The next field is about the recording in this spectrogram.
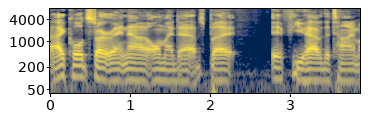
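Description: A man speaks in a very deep, low voice with vocal fry and an American accent. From Northern California, Grass Valley. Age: 30s. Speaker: cannabis extract company founder. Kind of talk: casual chat.

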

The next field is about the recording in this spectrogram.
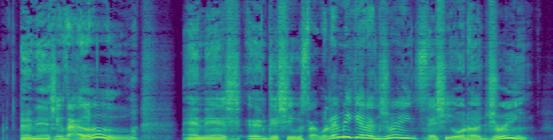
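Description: A man speaks in an animated tone at a fairly quick pace, with audible room echo. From Memphis, Tennessee. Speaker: podcast host. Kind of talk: casual storytelling monologue.

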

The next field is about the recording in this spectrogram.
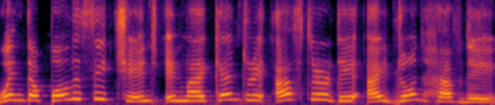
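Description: Set in a dry, close sound with no echo, a woman's extremely high voice moves at a fairly slow pace. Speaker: woman engineer seeking work. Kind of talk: personal appeal, recorded message. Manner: earnest, halting.

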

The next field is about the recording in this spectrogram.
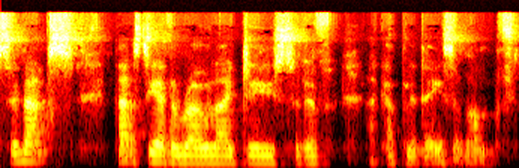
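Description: A woman with a Welsh accent, in dry, close sound with no echo. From South Wales (Barry). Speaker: tech startup founder and CEO. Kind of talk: podcast interview.

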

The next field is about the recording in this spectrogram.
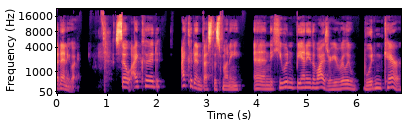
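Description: Her loudness very even, a woman speaks at a fairly low pitch with very wide pitch swings. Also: moderate pace. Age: 30s. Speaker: podcast host and financial coach. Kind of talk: casual monologue. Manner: unscripted, conversational.

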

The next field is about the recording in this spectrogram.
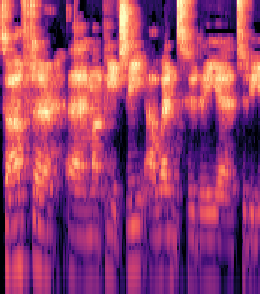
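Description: Against a quiet background, a man with a Dutch accent talks in a bright, sharp tone at a fairly low pitch with monotone, flat intonation. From Netherlands. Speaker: professor, sports nutrition researcher. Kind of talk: interview conversation.

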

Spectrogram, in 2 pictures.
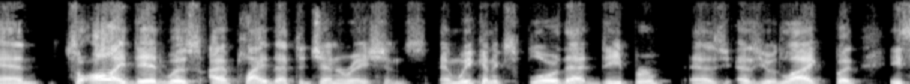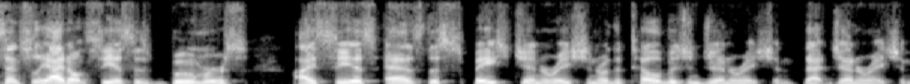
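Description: A man with an American accent talks at medium pitch in an unremarkable speaking voice, the sound dry and close with no echo. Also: lively intonation, fairly quick pace. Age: 50s. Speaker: author and former pastor, futurist. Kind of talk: interview.

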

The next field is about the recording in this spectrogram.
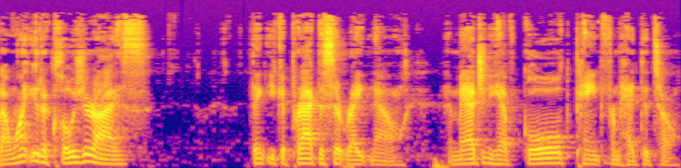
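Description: Here a man has a normal speaking voice with a fairly low pitch and ordinary pitch variation. The recording is very clean, with a silent background. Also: moderate pace. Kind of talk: guided meditation. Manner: gentle, instructive, paced and hushed.

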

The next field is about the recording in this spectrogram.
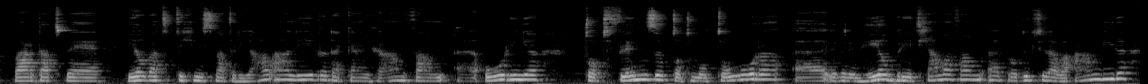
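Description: Somewhat breathy and dark, mellow in tone, a woman speaks at a fairly slow pace in a medium pitch with ordinary pitch variation. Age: 30s. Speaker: HR manager. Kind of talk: interview. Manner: hesitant, many filler sounds.

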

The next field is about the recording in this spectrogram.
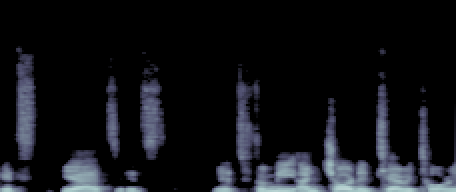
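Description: A man speaks at a moderate pace with a Bolivian accent. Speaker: podcast co-host. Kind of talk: casual chat. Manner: warm, playful.

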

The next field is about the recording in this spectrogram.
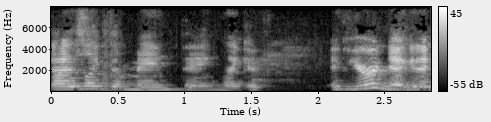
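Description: In an ordinary speaking voice, a woman delivers her words fairly quickly. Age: young. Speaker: college student, teacher's daughter. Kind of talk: casual chat.

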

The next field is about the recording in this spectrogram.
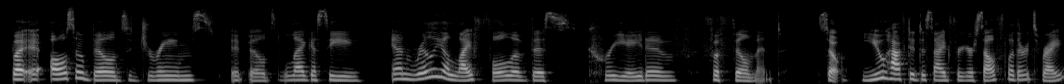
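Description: An ordinary speaking voice, a woman talks at a fairly slow pace with a medium pitch and ordinary pitch variation in a very clean recording with a silent background. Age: 30s. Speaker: architect and podcast host. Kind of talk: solo podcast monologue.

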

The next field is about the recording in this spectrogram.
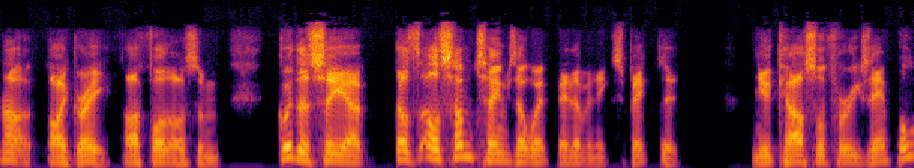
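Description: A man with an Australian accent, fairly high pitch and lively intonation at a very fast pace, dry and close with no echo against a quiet background. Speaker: podcast co-host. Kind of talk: casual chat about sport.

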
